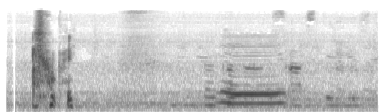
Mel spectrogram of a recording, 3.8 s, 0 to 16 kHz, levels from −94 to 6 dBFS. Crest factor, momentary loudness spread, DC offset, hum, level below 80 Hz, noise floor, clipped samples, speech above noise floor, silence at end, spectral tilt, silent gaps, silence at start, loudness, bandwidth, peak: 24 dB; 24 LU; under 0.1%; none; -72 dBFS; -49 dBFS; under 0.1%; 20 dB; 0 s; -2.5 dB/octave; none; 0.15 s; -27 LUFS; 11.5 kHz; -6 dBFS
